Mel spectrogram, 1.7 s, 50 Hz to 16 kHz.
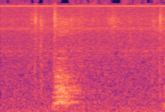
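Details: A neighbour's dog gives one abrupt, rough bark, and a second begins just as the recording ends; recorded 27 October 2011 against a low constant hiss.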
